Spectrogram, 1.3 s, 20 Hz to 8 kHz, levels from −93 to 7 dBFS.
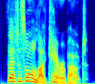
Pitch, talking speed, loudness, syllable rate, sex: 235 Hz, 280 wpm, -16 LUFS, 6.8 syllables/s, female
